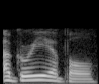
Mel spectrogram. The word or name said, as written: agreeable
